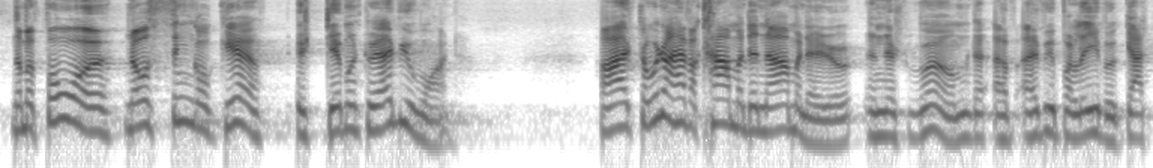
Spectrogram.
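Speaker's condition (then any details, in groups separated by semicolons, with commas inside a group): Deafness; deaf during school years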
